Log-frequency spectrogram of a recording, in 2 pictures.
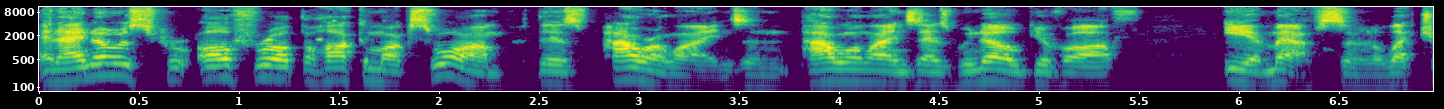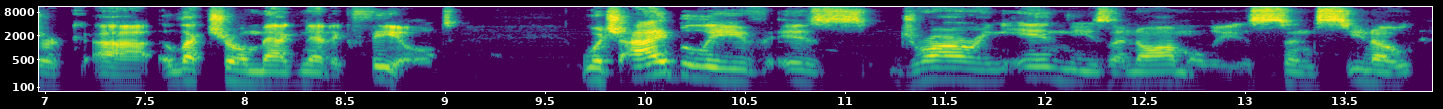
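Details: Adult male; normal voice.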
